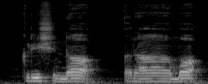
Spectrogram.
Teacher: সংস্কৃতের ক্ষেত্রে অকারটাকে অকারই বলতে হবে। ওকার বললে সেটা ভুল।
